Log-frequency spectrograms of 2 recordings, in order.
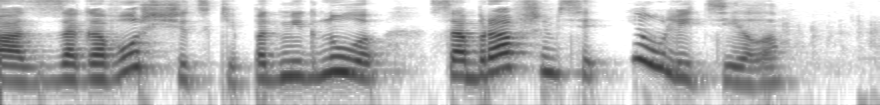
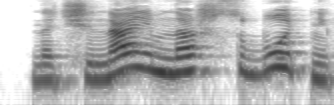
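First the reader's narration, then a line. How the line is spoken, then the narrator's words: Joyful. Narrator (Russian): радостно сказал Колобок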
